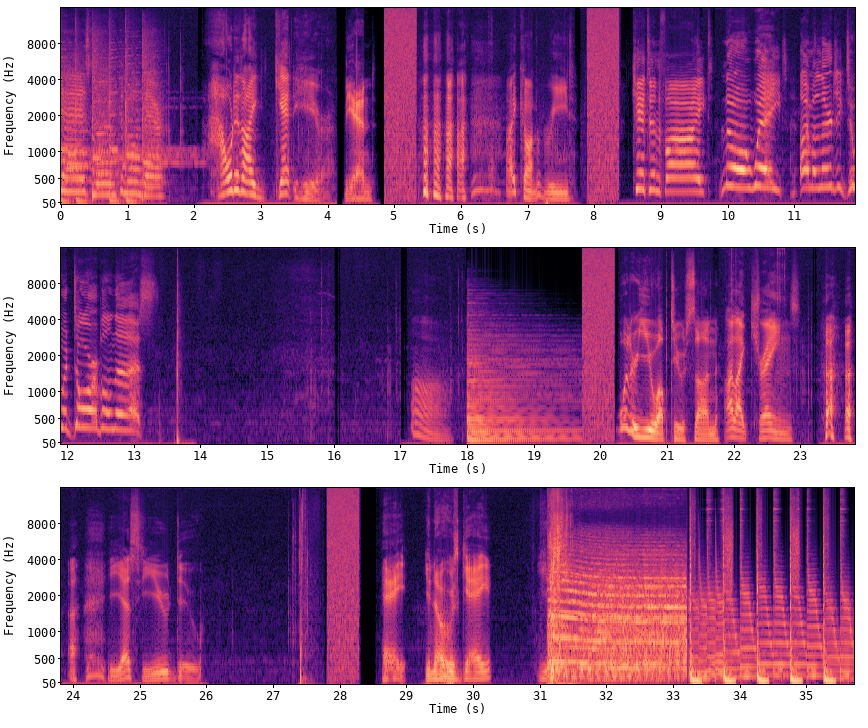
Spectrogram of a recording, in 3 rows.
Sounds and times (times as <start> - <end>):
Music: 0.0 - 2.2, 18.0 - 19.8, 33.0 - 35.7
Speech: 8.6 - 13.4, 20.2 - 23.0, 24.4 - 26.0, 28.6 - 30.3.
